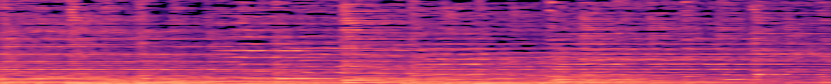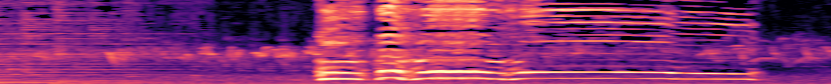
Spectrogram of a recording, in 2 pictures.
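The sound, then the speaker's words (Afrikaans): A rooster crows once near the end, a loud rising then steady call lasting a couple of seconds, after a stretch of low droning tonal sound. “Kry klaar met jou gekraai, die hele Lucies, hy is al wakker.”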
